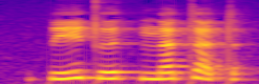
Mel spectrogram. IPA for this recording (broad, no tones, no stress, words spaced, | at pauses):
pe t̪ət n̪atat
